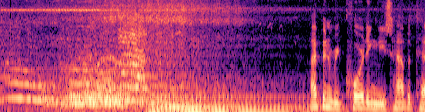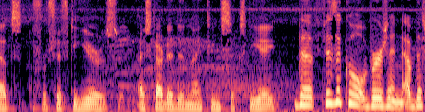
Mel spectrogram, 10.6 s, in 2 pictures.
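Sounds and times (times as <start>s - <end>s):
elephant family calls at a marsh: 0.0s - 8.9s
elephants' low throbbing rumble: 1.8s - 7.0s
speech: 3.9s - 10.6s.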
